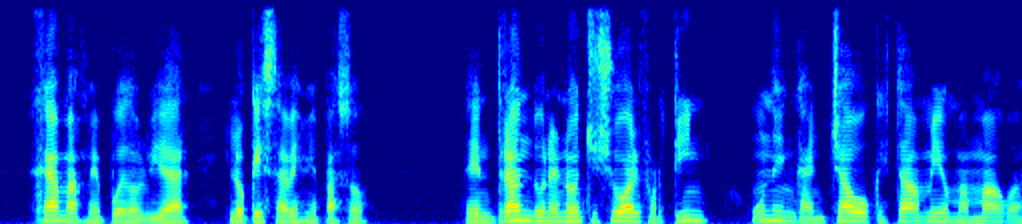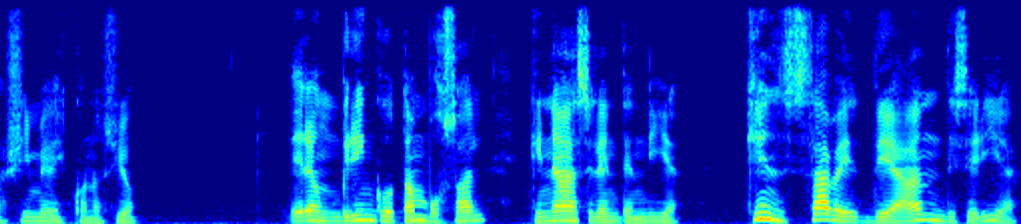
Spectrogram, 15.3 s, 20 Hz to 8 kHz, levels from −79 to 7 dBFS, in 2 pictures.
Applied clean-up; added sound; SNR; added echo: none; none; none; none.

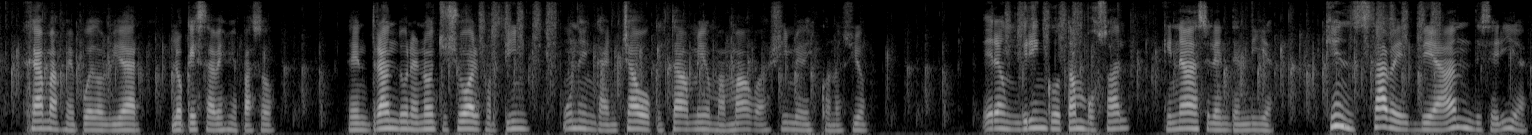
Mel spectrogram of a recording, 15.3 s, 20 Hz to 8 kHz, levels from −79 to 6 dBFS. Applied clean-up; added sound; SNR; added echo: none; Rattle (instrument) + Applause; 16 dB; none.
